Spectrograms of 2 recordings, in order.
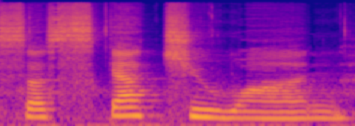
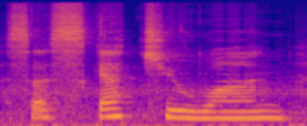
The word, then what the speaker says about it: Saskatchewan: This is Saskatchewan. Saskatchewan. So how many syllables here? We have Saskatchewan. 4 syllables.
